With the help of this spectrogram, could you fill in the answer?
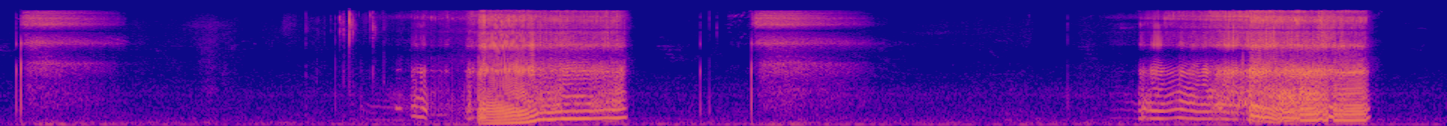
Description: It is the snoring sound of Ilsoon, a cat enjoying a leisurely nap.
